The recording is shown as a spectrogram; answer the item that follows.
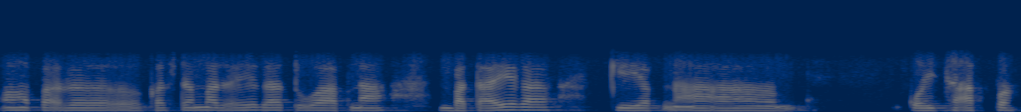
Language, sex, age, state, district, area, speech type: Hindi, female, 60+, Bihar, Begusarai, urban, conversation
